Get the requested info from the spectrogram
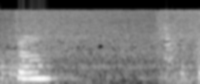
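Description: Freshly grated carrots hitting hot oil with crushed garlic and ginger in a stainless pan and frying: a steady sizzling hiss that gets brighter and louder near the end.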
